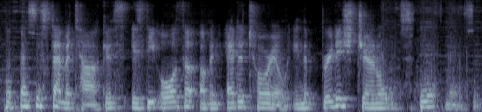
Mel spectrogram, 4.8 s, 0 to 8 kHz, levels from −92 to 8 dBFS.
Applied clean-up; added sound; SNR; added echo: neural separator model SepFormer DNS4.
